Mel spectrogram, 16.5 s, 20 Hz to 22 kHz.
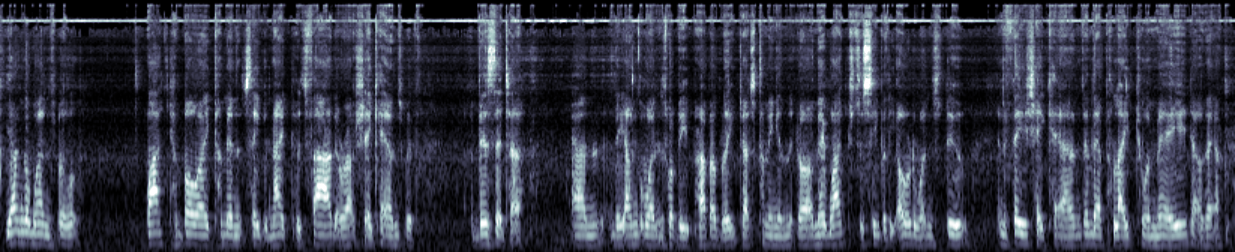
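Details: Elderly woman in her 80s, without a formal diagnosis; a speech therapist suspects a voice tremor, possibly essential voice tremor or age-related, more likely than spasmodic dysphonia, seemingly isolated to the voice with her body calm. Finding: voice tremor.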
